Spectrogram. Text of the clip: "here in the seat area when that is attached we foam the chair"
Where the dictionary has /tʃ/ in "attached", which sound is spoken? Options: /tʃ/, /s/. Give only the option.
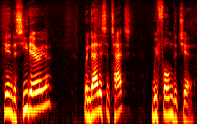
/tʃ/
